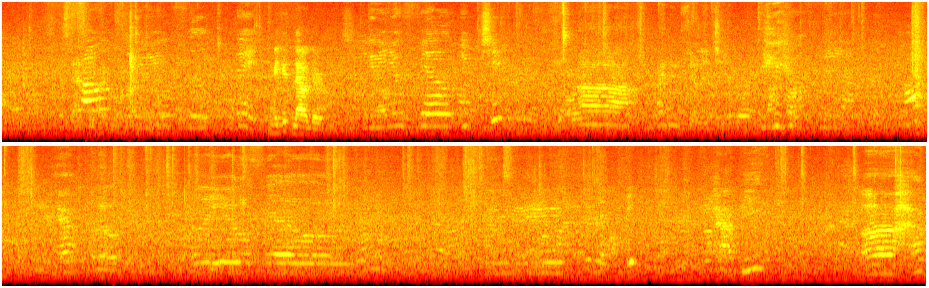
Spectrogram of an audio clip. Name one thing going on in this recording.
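A boy talks and reads out nearby.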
